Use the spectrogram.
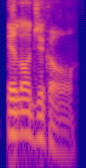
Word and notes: illogical: British English

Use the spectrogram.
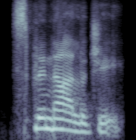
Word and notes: splenology: Indian

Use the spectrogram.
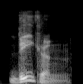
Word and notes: deacon: British English

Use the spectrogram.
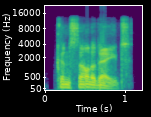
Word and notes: consolidate: British English

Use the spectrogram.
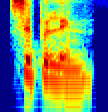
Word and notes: cipolin: Indian

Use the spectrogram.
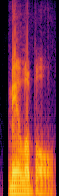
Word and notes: mailable: American English

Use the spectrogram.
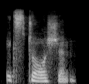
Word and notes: extortion: Indian

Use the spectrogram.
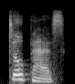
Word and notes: topaz: Indian

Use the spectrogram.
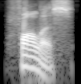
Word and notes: pholas: American English

